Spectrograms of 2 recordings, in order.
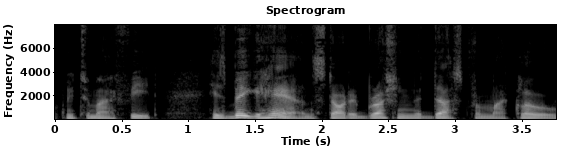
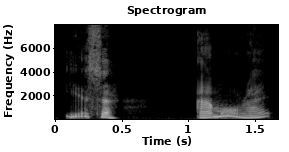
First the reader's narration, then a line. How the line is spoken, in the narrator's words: In a choking voice said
